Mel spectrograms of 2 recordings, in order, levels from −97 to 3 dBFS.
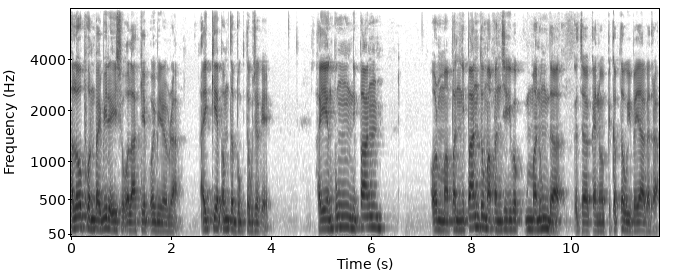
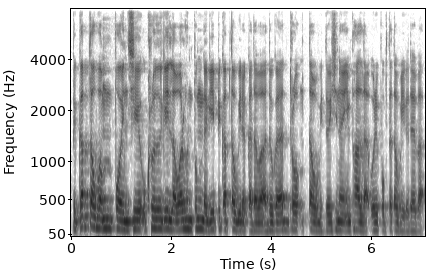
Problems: none marked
